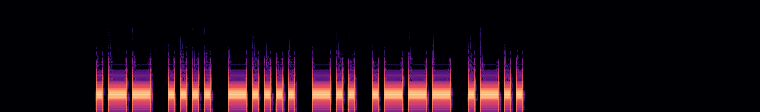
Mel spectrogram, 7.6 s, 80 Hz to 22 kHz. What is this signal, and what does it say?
Morse code, heard as a keyed tone, about 20 wpm, 700 Hz. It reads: WH6DJL
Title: USA Call Signs 20wpm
